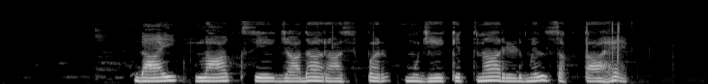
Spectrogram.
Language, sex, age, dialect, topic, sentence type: Hindi, male, 51-55, Kanauji Braj Bhasha, banking, question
